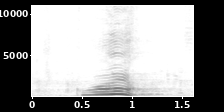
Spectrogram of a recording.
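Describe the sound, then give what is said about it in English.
A man's voice gives a single short imitation of a lion's roar, a strained growl that swells, rises in pitch, then drops and fades within about half a second. Fairly loud. “Amazing talents that you did not know that I had.”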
